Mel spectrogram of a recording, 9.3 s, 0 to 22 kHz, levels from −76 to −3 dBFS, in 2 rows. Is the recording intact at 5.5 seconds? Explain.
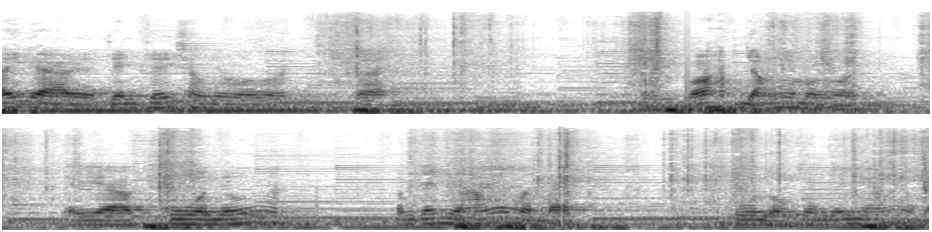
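Yes, the audio is intact at 5.5 seconds, with no dropout, click, distortion or other fault audible at that point.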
